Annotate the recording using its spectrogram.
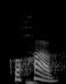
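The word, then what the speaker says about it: כוכב: A good example is the word kochav, kochav, which means a star. K, O, Cha, V, kochav.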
